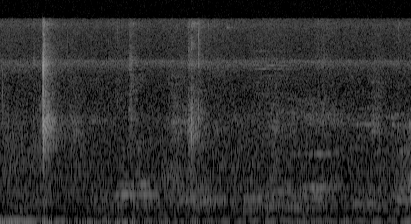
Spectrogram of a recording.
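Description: Near silence, with two faint clicks, one about half a second in and one near two seconds in: a metal slotted spoon touching the perforated steel steamer plate as the steamed leaf rolls are turned.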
